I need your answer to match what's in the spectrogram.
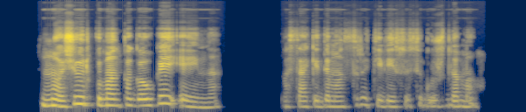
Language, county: Lithuanian, Utena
